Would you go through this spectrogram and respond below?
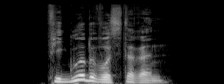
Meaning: inflection of figurbewusst: 1. strong genitive masculine/neuter singular comparative degree 2. weak/mixed genitive/dative all-gender singular comparative degree
- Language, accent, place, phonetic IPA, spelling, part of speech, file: German, Germany, Berlin, [fiˈɡuːɐ̯bəˌvʊstəʁən], figurbewussteren, adjective, De-figurbewussteren.ogg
